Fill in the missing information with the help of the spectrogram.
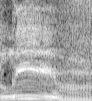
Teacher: It's not leaf with an unvoiced F. I should have said leave with a voiced V sound.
